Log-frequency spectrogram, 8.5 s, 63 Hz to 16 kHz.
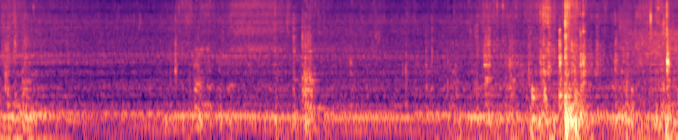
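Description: Fiat Panda 4x4 engine running steadily at low revs, with a few scattered knocks and a sharper thump about seven seconds in.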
